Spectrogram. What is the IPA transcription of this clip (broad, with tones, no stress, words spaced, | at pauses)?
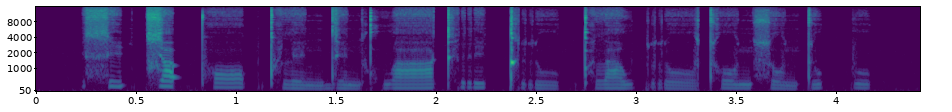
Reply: si˦˥ʔt͡ɕa˥˩ʔ pʰɔː˦˥k̚pʰle˩˦n de˨˩nkʰwaː˦˥ kʰri˦˥t̚kʰruː˨˩k̚pʰla˦˥w proː˩˦tʰo˧nso˨˩ntu˥˩k̚ pu˥˩k̚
